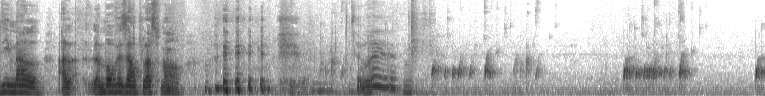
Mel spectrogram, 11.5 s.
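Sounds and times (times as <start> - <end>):
speech: 0.0 - 4.6, 5.3 - 6.3
blowing bubbles in water: 6.5 - 8.2, 9.4 - 10.5.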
